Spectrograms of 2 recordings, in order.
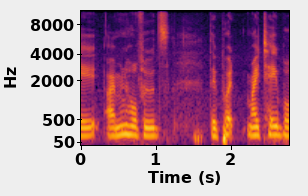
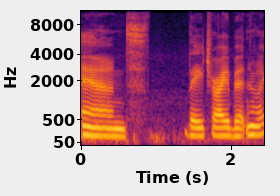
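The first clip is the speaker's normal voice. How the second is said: ordinary talk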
